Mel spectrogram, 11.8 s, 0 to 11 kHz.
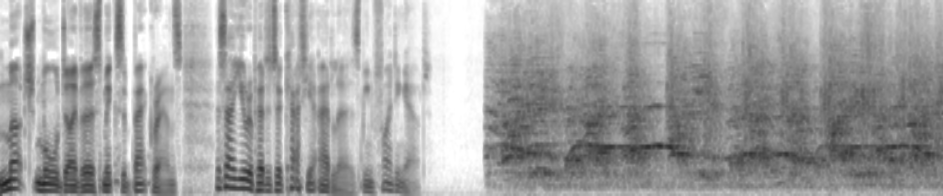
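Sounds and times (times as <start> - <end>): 
speech: 0.0 - 5.4
large rally crowd chanting in unison in Germany: 6.1 - 11.7.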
